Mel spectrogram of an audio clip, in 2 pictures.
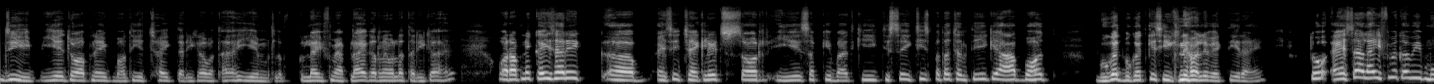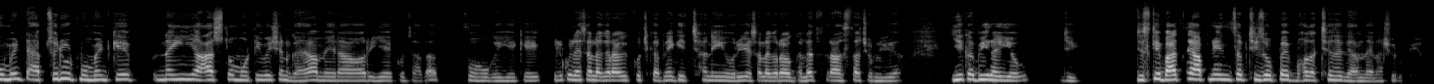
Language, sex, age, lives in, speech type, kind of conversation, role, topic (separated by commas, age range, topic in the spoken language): Hindi, male, 30-34, India, conversation, podcast, host, Learning mein motivation gir jaaye toh tum kya karte ho?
